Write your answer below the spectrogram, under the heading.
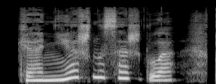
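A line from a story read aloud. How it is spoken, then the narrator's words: Purring. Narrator (Russian): промурлыкала Ирен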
